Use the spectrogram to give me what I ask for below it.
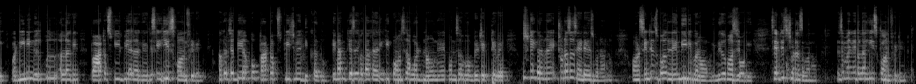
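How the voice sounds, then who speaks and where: A woman's voice: a little high, noisy background. A woman teaching English vocabulary in an exam-prep lesson, explaining patiently and repeating key words.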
